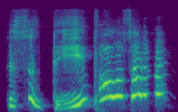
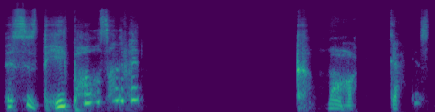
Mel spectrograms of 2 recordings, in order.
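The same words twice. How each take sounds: First: High, loud incredulous question; incredulous squeal. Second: Hushed, breathy question of disbelief; whispered disbelief. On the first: Host watching the clip with viewers, squealing in disbelief. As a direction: shriek it in total disbelief. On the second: Host watching the clip with viewers, whispering in disbelief. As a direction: whisper it like you can't believe your eyes. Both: Real, not acted.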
